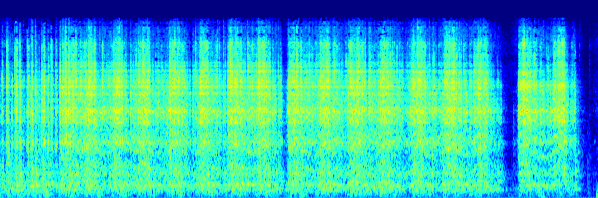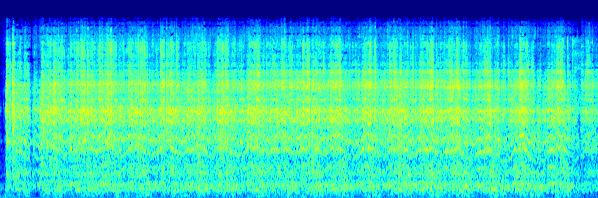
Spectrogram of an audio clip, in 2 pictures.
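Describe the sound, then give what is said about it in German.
A wooden spinning wheel runs with a steady, dense mechanical clatter and ratcheting whir that continues almost unbroken, apart from two brief pauses near the middle. “Jetzt setze ich Anja noch für uns ans Spinnrad und sie kriegt es sogar zum Laufen.”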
